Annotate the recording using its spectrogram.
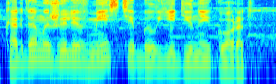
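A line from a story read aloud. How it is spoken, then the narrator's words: Slow gentle warm voice. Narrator (Russian): неторопливо ответила синица домашним нежным голосом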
